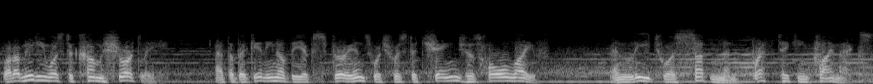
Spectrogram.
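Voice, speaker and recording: An actor playing a knowing, enigmatic American narrator and believer in an old-time radio drama, measured and assured. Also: male voice, mid-range voice, lively intonation, over music, natural voice. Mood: narrating. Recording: tinny, noisy old radio recording.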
